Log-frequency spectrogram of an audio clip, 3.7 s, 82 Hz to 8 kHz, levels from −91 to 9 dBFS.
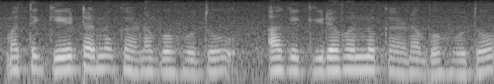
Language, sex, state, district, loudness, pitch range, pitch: Kannada, female, Karnataka, Bangalore, -17 LUFS, 160-180 Hz, 170 Hz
